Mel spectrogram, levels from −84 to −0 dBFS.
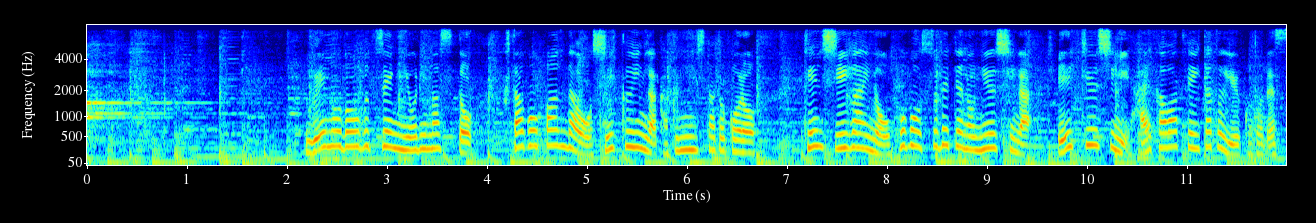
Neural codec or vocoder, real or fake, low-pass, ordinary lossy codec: codec, 44.1 kHz, 7.8 kbps, Pupu-Codec; fake; 7.2 kHz; none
